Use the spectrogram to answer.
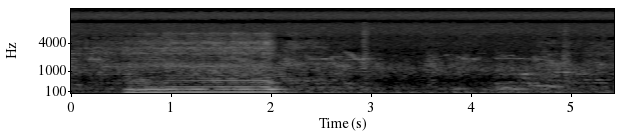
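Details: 6-month-old cane corso puppy, asleep indoors after a long day of socialization, gives one drawn-out, deep, buzzing snore lasting over a second, then soft breathing; snoring.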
